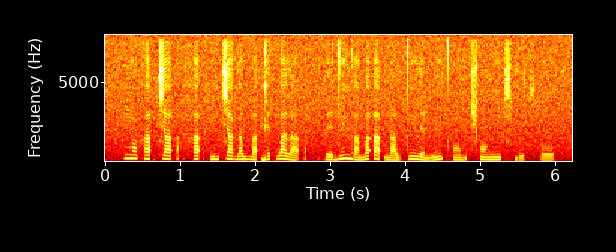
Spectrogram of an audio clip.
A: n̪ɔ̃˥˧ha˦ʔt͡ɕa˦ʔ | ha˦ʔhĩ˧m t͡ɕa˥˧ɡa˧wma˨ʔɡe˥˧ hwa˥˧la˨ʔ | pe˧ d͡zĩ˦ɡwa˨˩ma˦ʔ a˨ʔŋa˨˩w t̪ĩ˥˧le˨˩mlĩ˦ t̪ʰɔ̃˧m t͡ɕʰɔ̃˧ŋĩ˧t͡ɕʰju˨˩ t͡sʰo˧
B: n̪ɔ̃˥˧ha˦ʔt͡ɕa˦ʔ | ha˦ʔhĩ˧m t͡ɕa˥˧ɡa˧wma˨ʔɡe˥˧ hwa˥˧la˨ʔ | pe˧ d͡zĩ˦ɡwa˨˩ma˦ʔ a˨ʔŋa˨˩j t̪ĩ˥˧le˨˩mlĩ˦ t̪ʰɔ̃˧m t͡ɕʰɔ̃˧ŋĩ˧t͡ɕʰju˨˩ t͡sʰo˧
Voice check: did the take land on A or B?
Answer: A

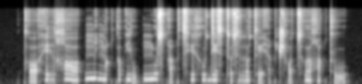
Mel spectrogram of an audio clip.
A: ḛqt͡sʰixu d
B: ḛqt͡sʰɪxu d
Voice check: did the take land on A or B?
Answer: B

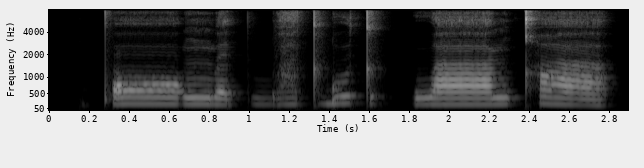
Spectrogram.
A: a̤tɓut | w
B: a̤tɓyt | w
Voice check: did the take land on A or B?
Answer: A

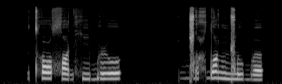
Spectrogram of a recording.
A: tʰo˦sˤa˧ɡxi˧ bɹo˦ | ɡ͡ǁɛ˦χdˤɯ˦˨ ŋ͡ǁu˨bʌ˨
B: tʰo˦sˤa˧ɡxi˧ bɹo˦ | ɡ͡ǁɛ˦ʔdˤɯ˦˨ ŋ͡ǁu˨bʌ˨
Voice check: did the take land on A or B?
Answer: A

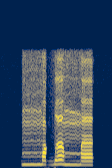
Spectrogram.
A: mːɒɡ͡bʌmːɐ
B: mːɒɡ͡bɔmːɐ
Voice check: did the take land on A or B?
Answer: A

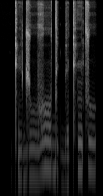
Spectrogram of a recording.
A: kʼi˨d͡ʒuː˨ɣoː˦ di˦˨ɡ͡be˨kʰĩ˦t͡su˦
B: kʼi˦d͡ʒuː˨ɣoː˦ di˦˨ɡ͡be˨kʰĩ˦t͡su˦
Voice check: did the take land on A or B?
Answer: A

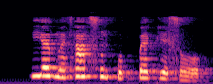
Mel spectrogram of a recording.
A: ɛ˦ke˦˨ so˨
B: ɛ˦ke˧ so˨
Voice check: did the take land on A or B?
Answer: A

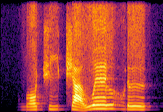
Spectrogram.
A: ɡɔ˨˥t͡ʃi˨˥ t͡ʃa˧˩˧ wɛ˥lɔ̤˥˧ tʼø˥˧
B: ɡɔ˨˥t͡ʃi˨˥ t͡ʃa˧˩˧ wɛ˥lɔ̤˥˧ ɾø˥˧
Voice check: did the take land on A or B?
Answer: B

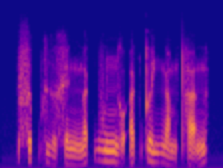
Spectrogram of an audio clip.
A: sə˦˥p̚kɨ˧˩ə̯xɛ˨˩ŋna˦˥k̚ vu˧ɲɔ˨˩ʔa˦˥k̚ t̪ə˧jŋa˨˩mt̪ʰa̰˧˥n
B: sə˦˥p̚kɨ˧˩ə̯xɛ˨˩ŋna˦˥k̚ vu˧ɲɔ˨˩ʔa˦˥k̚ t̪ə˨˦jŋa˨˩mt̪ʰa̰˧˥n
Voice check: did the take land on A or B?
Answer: A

